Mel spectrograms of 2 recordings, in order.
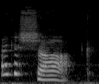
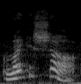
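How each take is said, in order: First: It is said in an attempted Scottish accent. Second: It is said in the speaker's usual accent. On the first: The speaker calls it wrong. "how do you say shark in a Scottish accent?" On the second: The speaker calls it right. "just do my normal accent"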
